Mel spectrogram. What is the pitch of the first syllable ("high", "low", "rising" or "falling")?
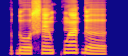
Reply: low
